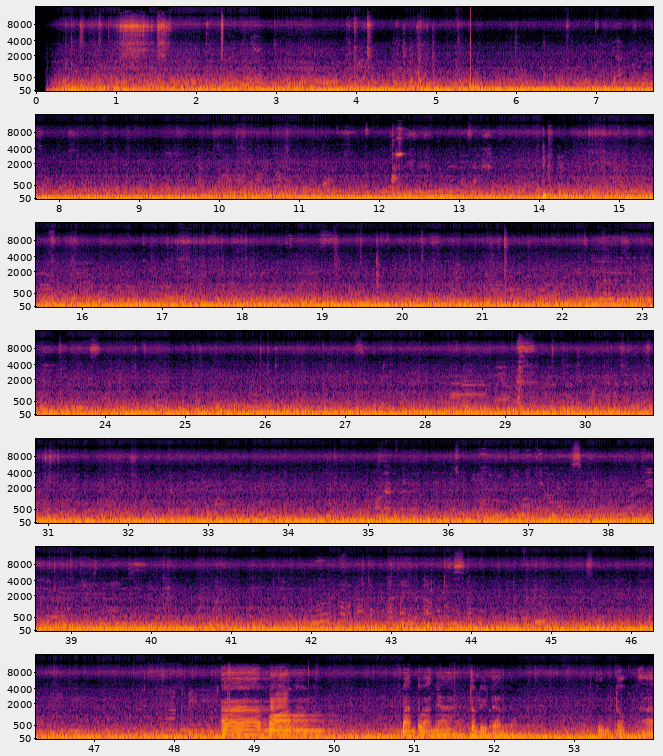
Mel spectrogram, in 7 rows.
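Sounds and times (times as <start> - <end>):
bus engine and tyres rumbling: 0.0 - 53.9.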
